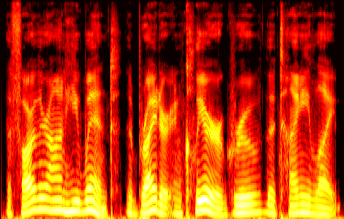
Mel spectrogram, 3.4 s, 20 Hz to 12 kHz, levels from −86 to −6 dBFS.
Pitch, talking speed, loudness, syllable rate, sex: 130 Hz, 225 wpm, -15 LUFS, 5.2 syllables/s, male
